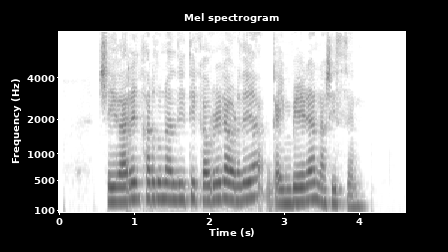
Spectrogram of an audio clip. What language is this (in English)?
Basque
